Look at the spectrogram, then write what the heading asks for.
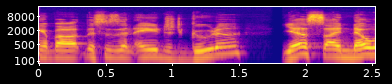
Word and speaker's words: gouda: the person's talking about this is an aged gouda yes i know it's pronounced hoda or howda however you say it and she says luda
